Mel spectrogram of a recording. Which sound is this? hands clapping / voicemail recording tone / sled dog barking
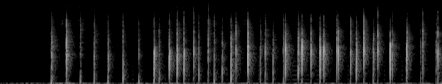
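hands clapping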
